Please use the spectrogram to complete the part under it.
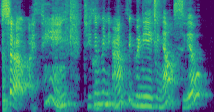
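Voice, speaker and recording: A woman's voice: high voice, big pitch swings, fast, a crowd in the background. A woman demonstrating stenciling on a craft livestream, chatty and playfully teasing her co-host.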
